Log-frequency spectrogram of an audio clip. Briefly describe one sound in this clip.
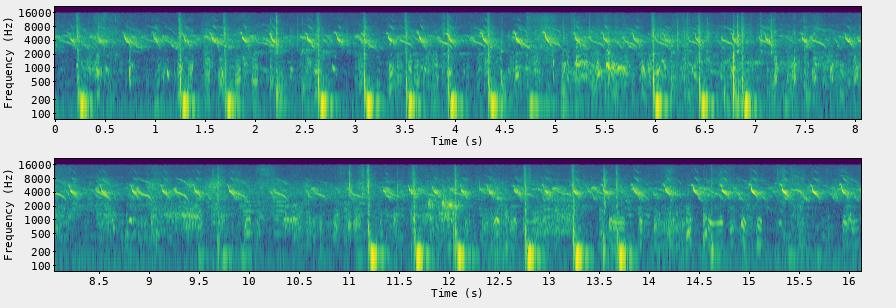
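Chickens peck rapidly at a metal bowl.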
